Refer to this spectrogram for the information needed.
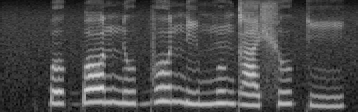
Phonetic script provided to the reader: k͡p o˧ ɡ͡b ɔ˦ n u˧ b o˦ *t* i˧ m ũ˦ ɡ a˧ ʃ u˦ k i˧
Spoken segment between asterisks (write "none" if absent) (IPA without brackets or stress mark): n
